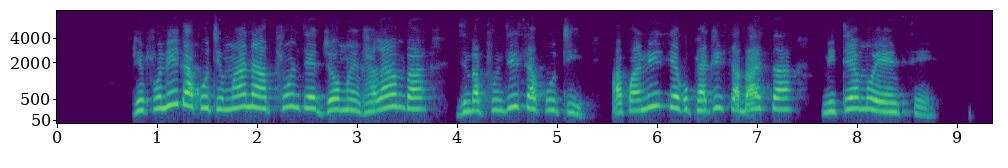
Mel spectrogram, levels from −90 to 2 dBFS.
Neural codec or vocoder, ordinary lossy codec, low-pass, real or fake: codec, 16 kHz, 4 kbps, FreqCodec, larger model; Opus, 16 kbps; 7.2 kHz; fake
